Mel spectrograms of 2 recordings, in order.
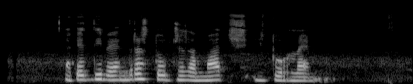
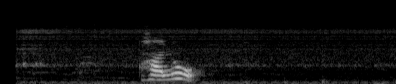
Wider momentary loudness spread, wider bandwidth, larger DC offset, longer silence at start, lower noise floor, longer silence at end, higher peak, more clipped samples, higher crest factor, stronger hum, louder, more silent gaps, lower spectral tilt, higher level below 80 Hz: second, 11 LU vs 28 LU; about the same, 11.5 kHz vs 11 kHz; neither; first, 0.65 s vs 0.25 s; about the same, -55 dBFS vs -54 dBFS; second, 0.85 s vs 2 s; about the same, -8 dBFS vs -8 dBFS; neither; about the same, 18 dB vs 22 dB; neither; about the same, -25 LUFS vs -24 LUFS; neither; about the same, -6.5 dB/octave vs -6 dB/octave; second, -72 dBFS vs -62 dBFS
